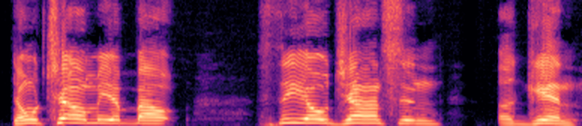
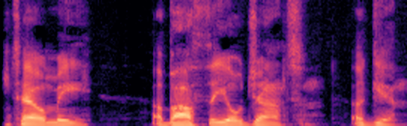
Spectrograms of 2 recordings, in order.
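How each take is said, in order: First: Firm, louder warning. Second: Said in the usual way. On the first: Real, not acted.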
